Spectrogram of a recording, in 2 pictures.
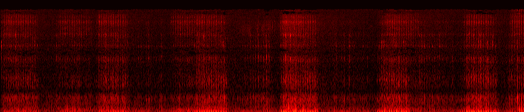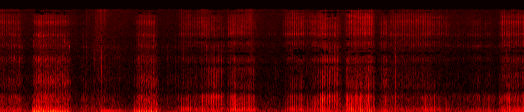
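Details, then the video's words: Real domestic cat purring softly, a deep low rumble rising and falling in steady breathing cycles about every second and a half, each pulse swelling then fading, with a quiet close indoor feel and no other sounds. "Soothing Cat Purring Sounds"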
